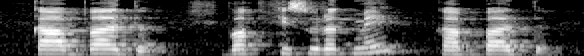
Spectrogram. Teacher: دال کے اوپر جزم آ گئی تو یہ وقف کی صورت میں یہاں پہ تھوڑا سا قلقلہ بھی کیا جائے گا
